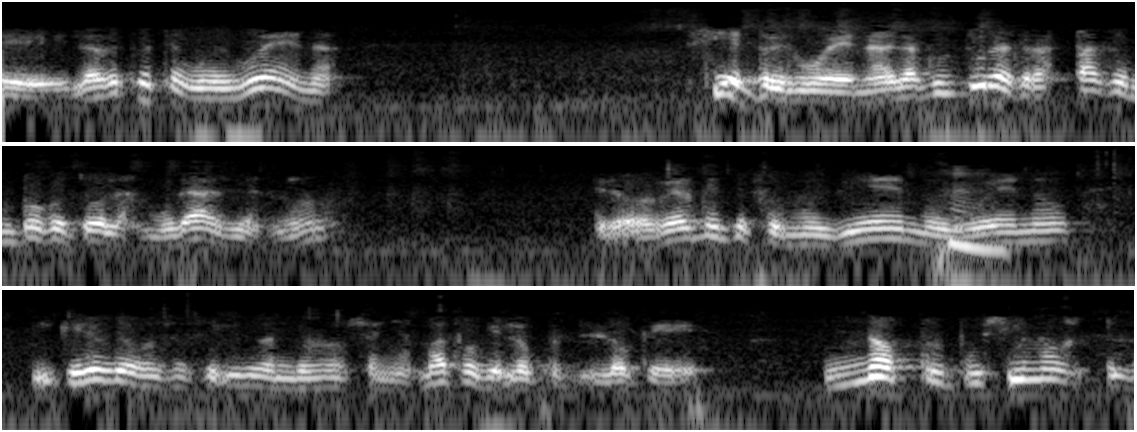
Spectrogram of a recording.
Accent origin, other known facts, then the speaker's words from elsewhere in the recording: Argentina; todos somos argentinos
